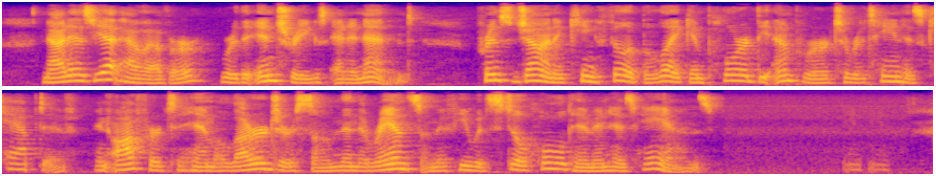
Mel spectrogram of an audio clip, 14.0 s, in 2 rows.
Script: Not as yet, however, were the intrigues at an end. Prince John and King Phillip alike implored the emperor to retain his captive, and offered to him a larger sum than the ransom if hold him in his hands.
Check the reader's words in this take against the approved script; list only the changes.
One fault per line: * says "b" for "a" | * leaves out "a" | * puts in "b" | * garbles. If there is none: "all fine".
* puts in "he would still"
